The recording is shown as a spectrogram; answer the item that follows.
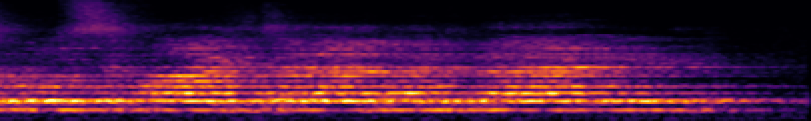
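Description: Voices chanting in unison on one held reciting note, the words' s-sounds coming through, the phrase fading away near the end; a new phrase begins just after.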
